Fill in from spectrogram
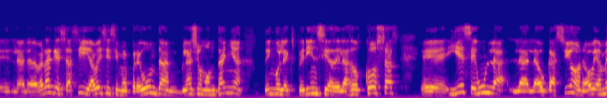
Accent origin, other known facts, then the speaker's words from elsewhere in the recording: Tucumán, Argentina; also born or lived in Buenos Aires; somos un poco de Tucumán, pero también un poco de Costa Atlántica. Mi papá, bueno, tucumano, se casa con una marplatense, y luego allá iniciamos toda esta formación de la familia allá en Tucumán.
